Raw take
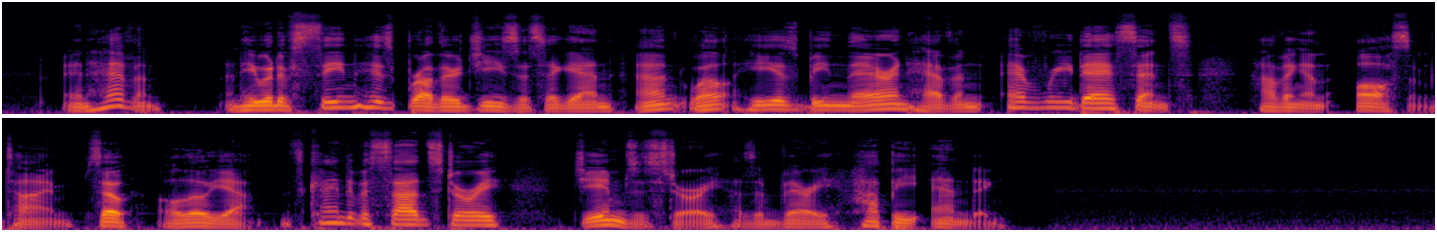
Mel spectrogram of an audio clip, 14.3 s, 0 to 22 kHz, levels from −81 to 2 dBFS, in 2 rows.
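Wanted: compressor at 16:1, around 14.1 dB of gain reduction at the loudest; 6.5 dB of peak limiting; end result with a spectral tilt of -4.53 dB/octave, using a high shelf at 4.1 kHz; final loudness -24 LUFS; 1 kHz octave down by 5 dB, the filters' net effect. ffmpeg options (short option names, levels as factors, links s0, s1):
-af "equalizer=f=1000:t=o:g=-7.5,highshelf=f=4100:g=5.5,acompressor=threshold=0.0251:ratio=16,volume=5.62,alimiter=limit=0.224:level=0:latency=1"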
